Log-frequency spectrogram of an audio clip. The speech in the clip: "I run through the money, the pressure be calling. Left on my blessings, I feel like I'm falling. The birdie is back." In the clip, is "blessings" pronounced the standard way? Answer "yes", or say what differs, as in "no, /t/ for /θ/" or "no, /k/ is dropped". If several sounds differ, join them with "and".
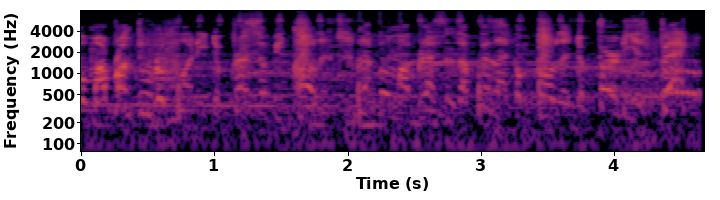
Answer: yes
